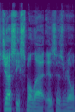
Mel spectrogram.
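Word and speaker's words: Jussie Smollett: he's the trial for that um is it pronounced juicy smoolay no it's jessie smollette is his real name okay juicy smellier the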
